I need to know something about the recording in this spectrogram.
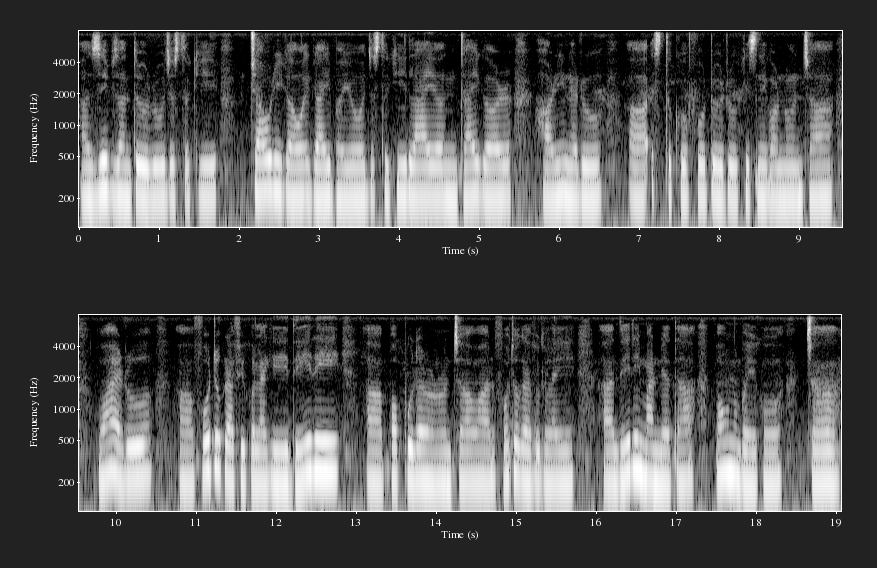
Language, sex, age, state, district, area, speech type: Nepali, female, 18-30, West Bengal, Darjeeling, rural, spontaneous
